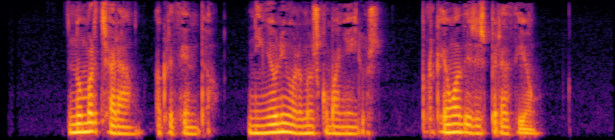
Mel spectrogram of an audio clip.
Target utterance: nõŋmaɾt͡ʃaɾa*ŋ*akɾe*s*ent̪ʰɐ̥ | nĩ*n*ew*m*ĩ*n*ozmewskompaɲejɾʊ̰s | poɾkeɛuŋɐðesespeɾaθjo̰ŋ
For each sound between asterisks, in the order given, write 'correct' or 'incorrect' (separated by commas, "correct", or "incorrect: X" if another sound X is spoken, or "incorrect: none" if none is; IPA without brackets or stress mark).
correct, incorrect: θ, incorrect: ŋ, incorrect: n, incorrect: ŋ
